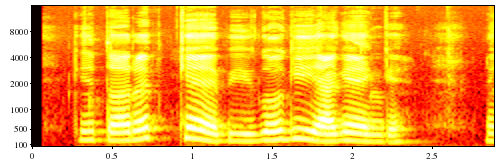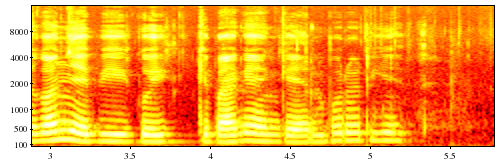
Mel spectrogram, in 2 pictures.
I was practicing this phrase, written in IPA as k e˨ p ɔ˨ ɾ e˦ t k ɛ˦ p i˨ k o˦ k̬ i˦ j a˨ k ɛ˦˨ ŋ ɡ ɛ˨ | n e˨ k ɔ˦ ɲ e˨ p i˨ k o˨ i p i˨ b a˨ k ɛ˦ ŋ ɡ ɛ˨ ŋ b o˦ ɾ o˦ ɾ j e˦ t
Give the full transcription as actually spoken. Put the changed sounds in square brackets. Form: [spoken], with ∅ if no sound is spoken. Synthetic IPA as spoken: k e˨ [t] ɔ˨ ɾ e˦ t k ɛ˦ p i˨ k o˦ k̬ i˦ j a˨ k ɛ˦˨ ŋ ɡ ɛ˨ | n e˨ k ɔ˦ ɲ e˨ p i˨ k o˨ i [k] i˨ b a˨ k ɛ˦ ŋ ɡ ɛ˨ [n] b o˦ ɾ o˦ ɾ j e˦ t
